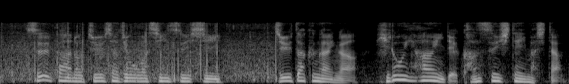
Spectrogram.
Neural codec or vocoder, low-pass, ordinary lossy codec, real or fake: vocoder, 22.05 kHz, 80 mel bands, WaveNeXt; 7.2 kHz; none; fake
